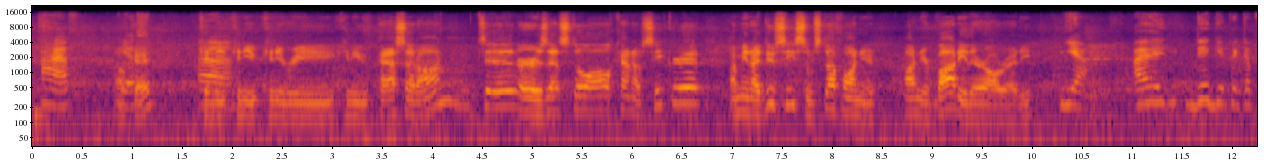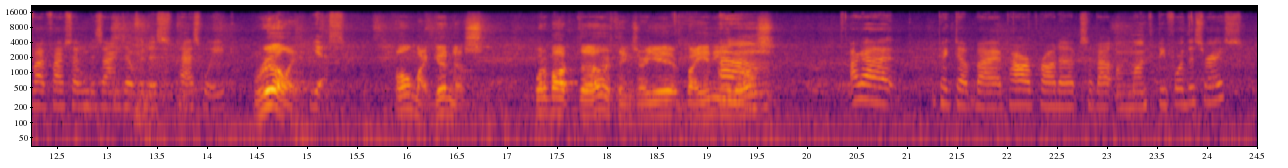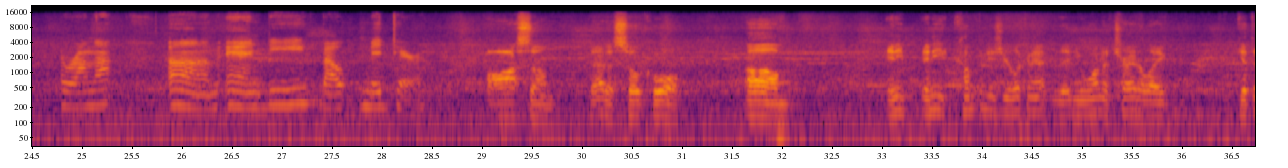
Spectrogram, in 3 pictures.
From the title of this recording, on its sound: Live from the 2020 RC Chili Bowl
